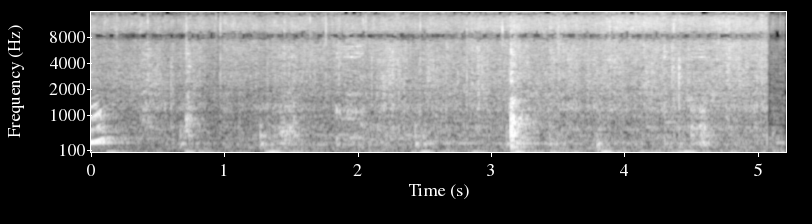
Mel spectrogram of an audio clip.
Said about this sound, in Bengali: এবারে আদা রসুন বাটা দিয়ে দিলাম একসাথে বেটে রেখেছিলাম এক চামচ দিলাম আদা রসুন বাটাটা একটু নেড়ে নেব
